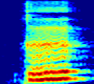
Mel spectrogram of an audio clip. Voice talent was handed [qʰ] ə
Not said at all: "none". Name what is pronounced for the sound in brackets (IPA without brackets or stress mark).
k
